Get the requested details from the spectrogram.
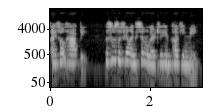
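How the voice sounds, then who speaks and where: A woman's voice: high voice, fairly even intonation, quick pace, gravelly, highs cut off. A woman reading a novel aloud on a casual live stream, stumbling, correcting herself and adding joking asides.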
